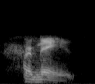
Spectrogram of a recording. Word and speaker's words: Hermes: The boy's name is Hermes, with a silent H. And the daughter's name is Helena. – Hermes, like the store.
